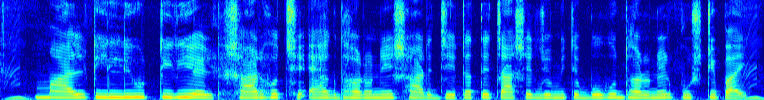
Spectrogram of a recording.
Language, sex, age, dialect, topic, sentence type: Bengali, female, <18, Jharkhandi, agriculture, statement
